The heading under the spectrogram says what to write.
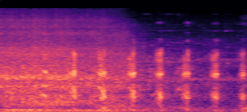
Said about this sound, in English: here comes a fire truck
